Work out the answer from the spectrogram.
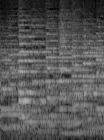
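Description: Church bells ring a long peal in change-ringing method, with many overlapping bell strokes forming a continuous, moderately loud shimmer of metallic tones and no voices.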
